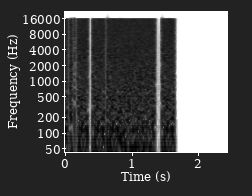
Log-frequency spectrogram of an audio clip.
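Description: TV-static sound effect: a loud, even hiss of white noise that stutters, drops out briefly twice, and cuts off suddenly to silence about a second and a half in.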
